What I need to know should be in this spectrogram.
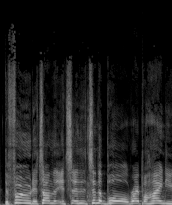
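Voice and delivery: high-pitched, loud imitated pleading; frantic mock shout. Man at the door directing others to the bowl, frantic mock shout. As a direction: insist frantically, as if acting out the scene. Acting out movie character's frantic order.

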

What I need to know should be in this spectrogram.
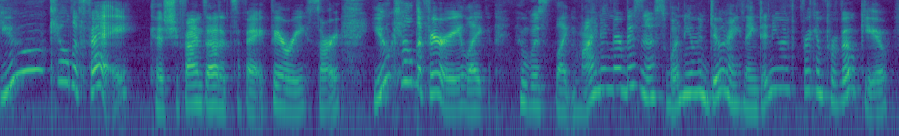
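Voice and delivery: high, loud disbelief that climbs to a near shriek; a mock-furious beast scolding Feyre; incredulous beast rant. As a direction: tear into her, outraged she dares ask a favour.

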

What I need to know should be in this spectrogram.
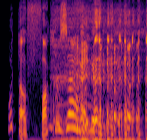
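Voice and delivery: high, drawn-out mock disbelief; bewildered outburst. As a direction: imitate a baffled prank victim, stretching the words. Imitating the bewildered prank victim.

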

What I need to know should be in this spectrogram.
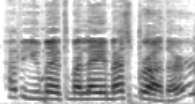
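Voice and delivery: high, loud cartoon Italian accent; mock Italian accent. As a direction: join in with a hammed-up Italian voice. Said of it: "racist Italian accent ever".

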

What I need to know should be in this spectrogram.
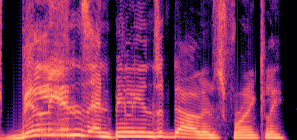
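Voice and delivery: high, slow hammed-up relish; mock greedy gloating. Wife savouring Jeff's billions, mock greedy gloating.

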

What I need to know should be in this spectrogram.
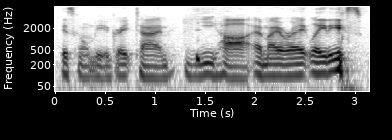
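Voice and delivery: put-on low, quiet old prospector voice. Shown as a demonstration. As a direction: drop low into a grizzled gold miner. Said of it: "watch me be an old prospector".

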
